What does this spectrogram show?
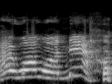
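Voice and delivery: eager begging voice, high, slow and loud. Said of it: "people are always like".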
